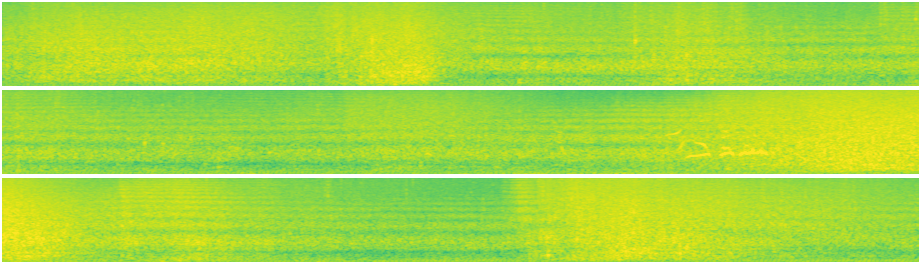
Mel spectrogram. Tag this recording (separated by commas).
Water, Ocean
